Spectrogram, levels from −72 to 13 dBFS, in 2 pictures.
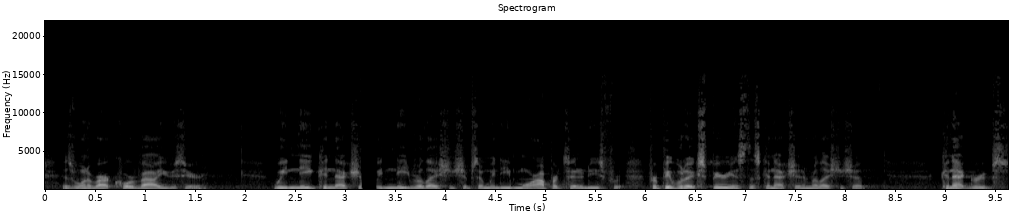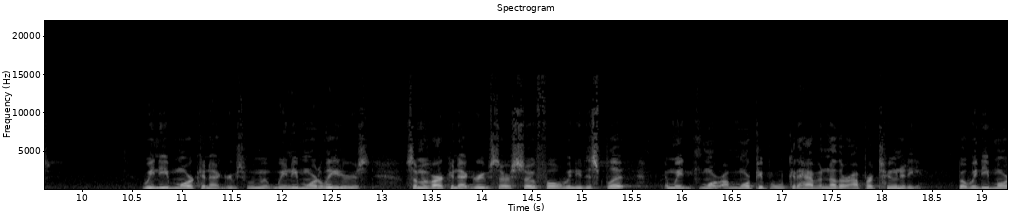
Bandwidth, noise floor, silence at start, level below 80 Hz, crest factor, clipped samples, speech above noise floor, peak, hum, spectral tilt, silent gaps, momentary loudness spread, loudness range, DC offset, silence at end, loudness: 15 kHz; -61 dBFS; 0 s; -70 dBFS; 22 dB; under 0.1%; 32 dB; -6 dBFS; none; -7 dB/octave; none; 12 LU; 5 LU; under 0.1%; 0 s; -29 LUFS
